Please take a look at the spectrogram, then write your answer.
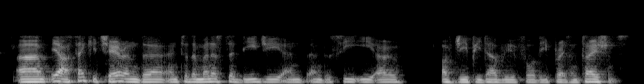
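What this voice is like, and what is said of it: Sore, strained voice. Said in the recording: “My voice is a bit, my throat is a bit sore, so apologize if I splutter from time to time”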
